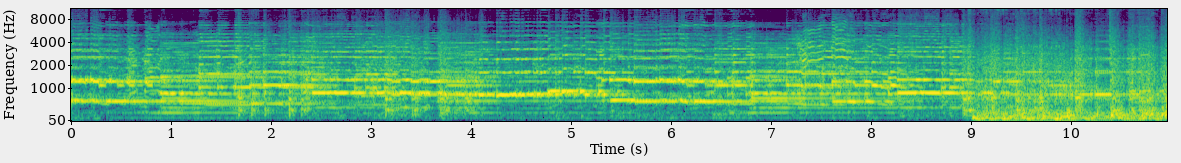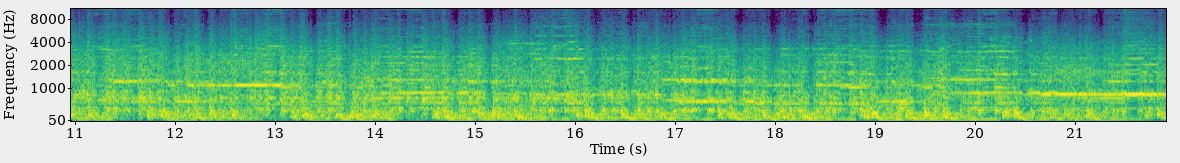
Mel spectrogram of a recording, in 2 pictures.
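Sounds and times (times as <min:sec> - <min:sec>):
fast drum rhythm: 0:09.0 - 0:21.9
sustained melody: 0:09.0 - 0:21.9.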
